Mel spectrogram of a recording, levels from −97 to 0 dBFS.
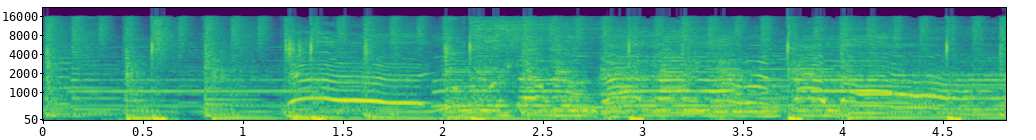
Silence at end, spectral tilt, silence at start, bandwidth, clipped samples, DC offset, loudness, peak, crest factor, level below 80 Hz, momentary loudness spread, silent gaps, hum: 0 s; -4 dB/octave; 0 s; 16.5 kHz; 0.2%; under 0.1%; -9 LUFS; 0 dBFS; 8 dB; -18 dBFS; 6 LU; none; none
